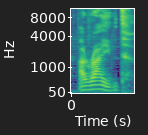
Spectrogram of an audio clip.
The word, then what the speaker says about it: arrived: la biodental y vibrante la e de esta palabra no se pronuncia solo la d del final arrived arrived y usaremos el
